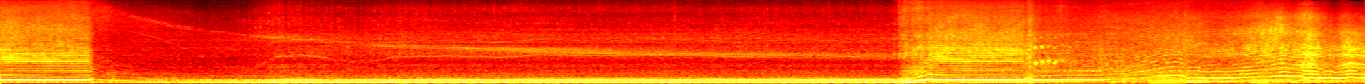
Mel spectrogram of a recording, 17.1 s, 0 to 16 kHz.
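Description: Bugatti Chiron and a tuned Nissan GT-R at a standing drag start. An engine revs up sharply and holds high revs at the start and again about 11 seconds in, over a steady idle, with a faint whistle slowly falling in pitch between. About three seconds from the end both cars launch and accelerate away, the engine note climbing and dropping through gear changes.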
